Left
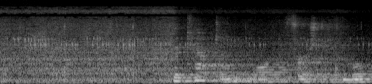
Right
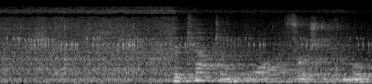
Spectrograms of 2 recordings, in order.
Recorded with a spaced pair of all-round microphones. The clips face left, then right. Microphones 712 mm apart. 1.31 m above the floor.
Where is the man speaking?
10° right (ahead or behind), 1.5 m.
